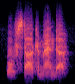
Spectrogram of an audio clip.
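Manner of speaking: low, flat, through clenched teeth. A defeated opponent addresses the Wolf Star Commander: low, flat, through gritted teeth. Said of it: "low and flat, as if through gritted teeth".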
